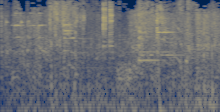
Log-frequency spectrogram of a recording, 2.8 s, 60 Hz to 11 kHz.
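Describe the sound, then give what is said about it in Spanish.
German 20 mm machine gun fire in a World War II combat scene from Saving Private Ryan, a loud, dense barrage of rapid shots mixed with heavy crashes and impacts, continuous throughout. “Los alemanes traen una ametralladora del 20 que barre a los soldados que están sobre el tanque.”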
